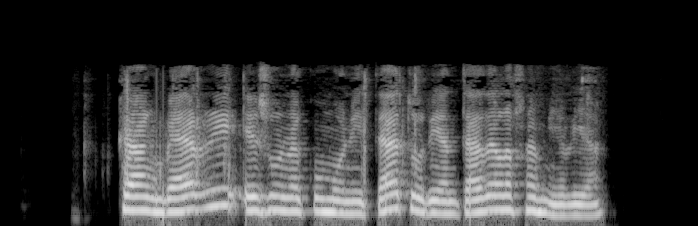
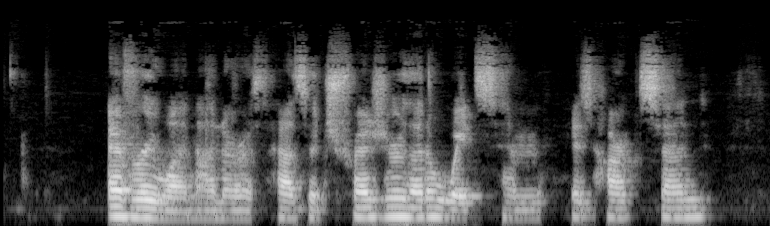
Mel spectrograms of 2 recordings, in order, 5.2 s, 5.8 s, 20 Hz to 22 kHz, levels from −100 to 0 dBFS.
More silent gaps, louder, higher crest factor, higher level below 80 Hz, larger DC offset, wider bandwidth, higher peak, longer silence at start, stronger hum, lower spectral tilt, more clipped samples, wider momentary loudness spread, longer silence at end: neither; about the same, -19 LUFS vs -18 LUFS; about the same, 18 dB vs 18 dB; about the same, -58 dBFS vs -58 dBFS; neither; second, 7.8 kHz vs 11.5 kHz; about the same, -2 dBFS vs -2 dBFS; about the same, 0.9 s vs 0.8 s; neither; first, -7 dB/octave vs -3.5 dB/octave; neither; second, 4 LU vs 13 LU; first, 0.7 s vs 0.5 s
